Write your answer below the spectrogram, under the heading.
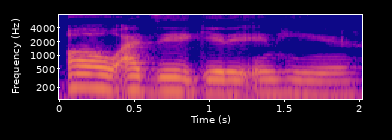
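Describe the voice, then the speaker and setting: A woman's voice: low voice, a little slow, dark tone. A young woman co-hosting a podcast, frankly telling profane stories in a casual chat full of "like". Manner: frank, profane, storytelling with lots of "like". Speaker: podcast co-host.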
